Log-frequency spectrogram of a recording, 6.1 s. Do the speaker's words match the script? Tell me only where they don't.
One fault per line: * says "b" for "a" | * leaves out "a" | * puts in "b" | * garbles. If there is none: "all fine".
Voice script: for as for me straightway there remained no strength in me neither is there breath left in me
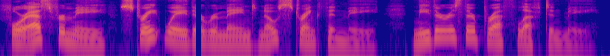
all fine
